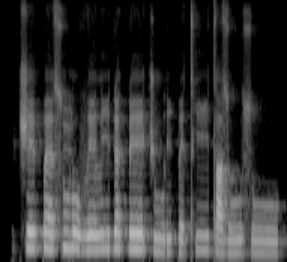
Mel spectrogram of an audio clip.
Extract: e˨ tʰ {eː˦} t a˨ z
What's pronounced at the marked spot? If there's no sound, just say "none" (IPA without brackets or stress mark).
iː˦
